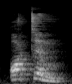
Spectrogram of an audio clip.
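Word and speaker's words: autumn: रंग climb com date नॉ Depp date ना साइलेंट लेटर एन ऑटम न ऑटम ऑटम डम डम कंडम कॉलम न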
